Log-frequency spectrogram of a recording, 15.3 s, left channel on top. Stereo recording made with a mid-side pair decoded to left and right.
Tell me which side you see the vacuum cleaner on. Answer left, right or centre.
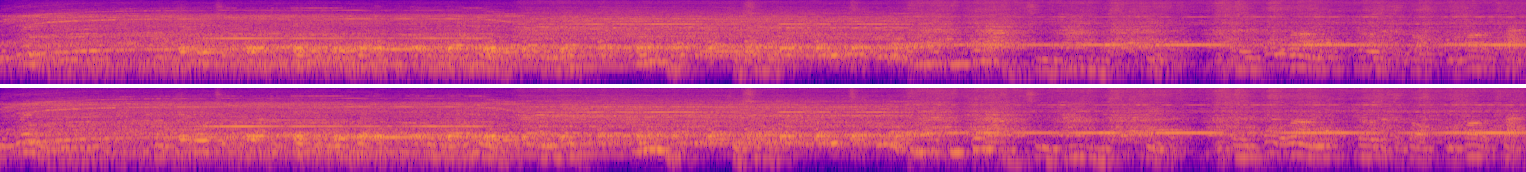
right.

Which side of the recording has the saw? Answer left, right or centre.
centre.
